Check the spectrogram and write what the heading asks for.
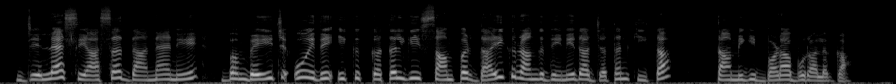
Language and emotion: Dogri, disgusted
